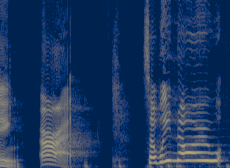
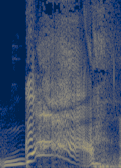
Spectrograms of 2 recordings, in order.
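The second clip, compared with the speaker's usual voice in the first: short sharp yell of fire; mock fiery shout; 9 semitones higher than usual. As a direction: burst out like a flame. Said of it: "water to my fire 'cause I'm like".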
